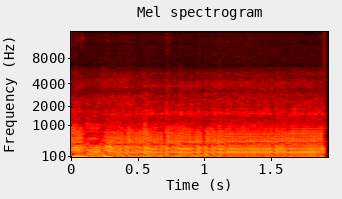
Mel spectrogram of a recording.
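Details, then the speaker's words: 2002 Yamaha XVS650 V-Star V-twin, air-cooled, just under 30k miles, at highway speed: uneven stumbling beat as the front (number one) cylinder cuts out intermittently; front-cylinder misfire, with bad piston rings in the front cylinder. "Now this thing does do highway speed, but you can hear that number one cylinder cutting out the front cylinder."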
